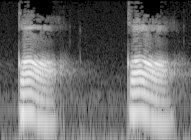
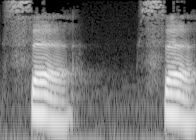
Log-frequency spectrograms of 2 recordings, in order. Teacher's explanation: در تلفظ حرف قاف صدا کاملا توپر و حجیم هست · Shown in: first take · قا قا. اما در تلفظ حرف سین س س میبینیم که صدا ظریف و نازک هست. · Term: تفخیم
